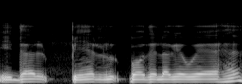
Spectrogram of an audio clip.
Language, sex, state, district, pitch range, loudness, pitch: Hindi, male, Bihar, Vaishali, 115-120 Hz, -17 LUFS, 120 Hz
